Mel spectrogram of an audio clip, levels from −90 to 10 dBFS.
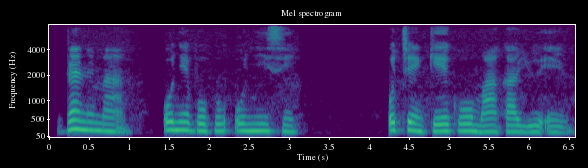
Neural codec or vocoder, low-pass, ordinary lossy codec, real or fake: none; none; none; real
